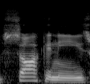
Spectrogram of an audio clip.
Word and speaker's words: Saucony: but my whole life i've been pronouncing this brain wrong the first memory i have of sauconese which i thought was saucony was when i was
